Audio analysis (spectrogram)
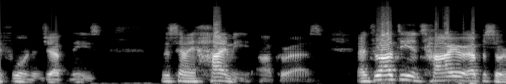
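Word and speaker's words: Jaime Alcaraz: When they even introduce themselves, even he says, instead of like Jaime Alacraz, which is what the American way of saying it is, we end up going in more of a favor of a Japanese pronunciation.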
